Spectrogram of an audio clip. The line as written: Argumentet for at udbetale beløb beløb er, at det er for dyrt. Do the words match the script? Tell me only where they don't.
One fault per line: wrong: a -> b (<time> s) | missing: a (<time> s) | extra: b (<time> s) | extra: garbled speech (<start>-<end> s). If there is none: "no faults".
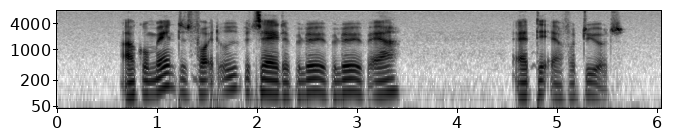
no faults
